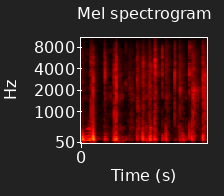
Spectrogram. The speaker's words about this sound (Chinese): 对， 我们今天有置入， 很难得， 一轮的掌声。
